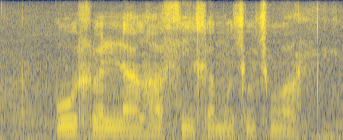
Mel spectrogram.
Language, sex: Southern Sotho, male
